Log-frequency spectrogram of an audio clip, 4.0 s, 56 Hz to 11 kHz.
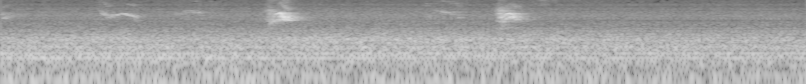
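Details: Brown-eared bulbul screaming at a balcony on 9 February 2022 after being kept away from the feeder: three short, harsh, high chirped bursts with steady traffic rumble beneath.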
